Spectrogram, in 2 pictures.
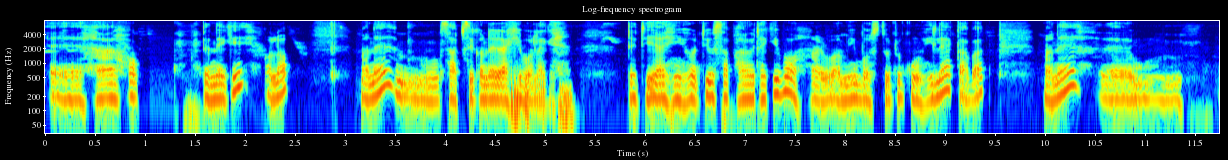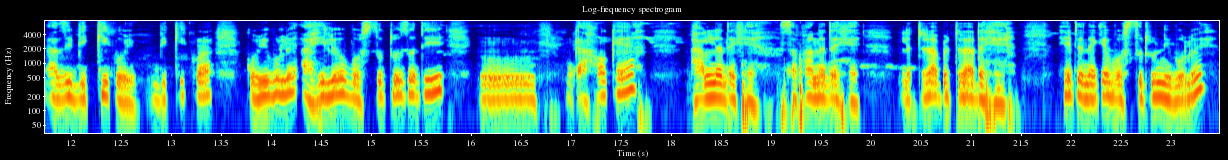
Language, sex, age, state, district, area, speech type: Assamese, female, 30-45, Assam, Sivasagar, rural, spontaneous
